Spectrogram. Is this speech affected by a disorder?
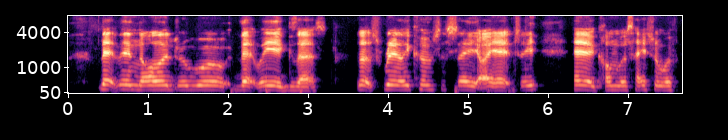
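Yes: cerebral palsy.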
